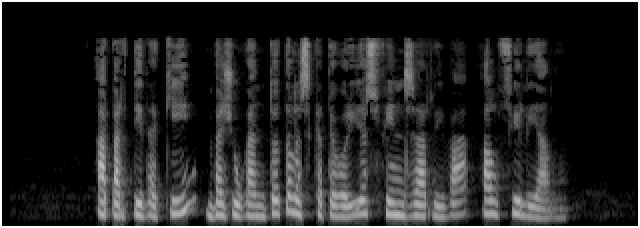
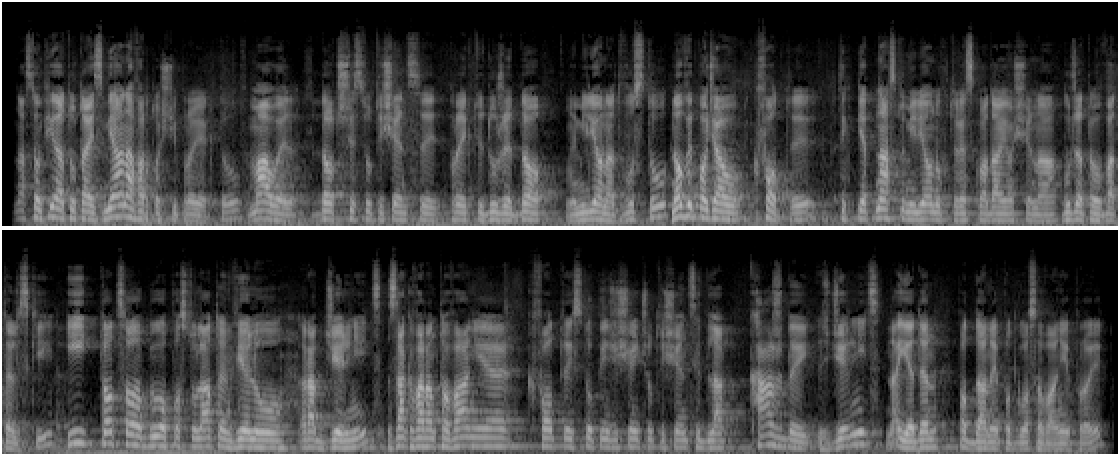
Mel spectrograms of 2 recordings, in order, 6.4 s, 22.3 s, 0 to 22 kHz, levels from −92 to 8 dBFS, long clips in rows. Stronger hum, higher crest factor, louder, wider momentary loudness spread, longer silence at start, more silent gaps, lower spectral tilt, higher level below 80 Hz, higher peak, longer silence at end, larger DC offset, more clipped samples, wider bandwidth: neither; about the same, 22 dB vs 20 dB; about the same, -28 LUFS vs -29 LUFS; second, 6 LU vs 9 LU; first, 0.95 s vs 0.15 s; neither; about the same, -4 dB/octave vs -4 dB/octave; second, -78 dBFS vs -52 dBFS; about the same, -8 dBFS vs -8 dBFS; first, 0.75 s vs 0.15 s; neither; neither; second, 11.5 kHz vs 13 kHz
